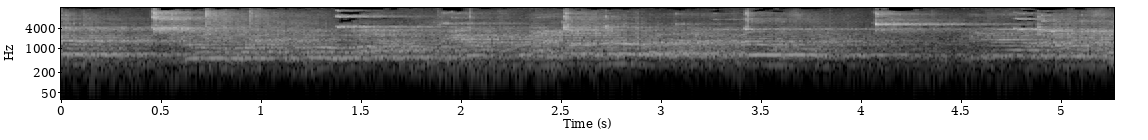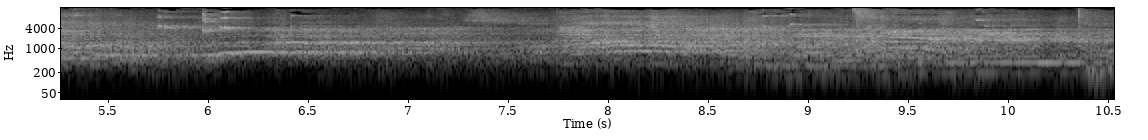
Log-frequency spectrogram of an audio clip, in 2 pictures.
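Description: Basketball bouncing on a hardwood gym floor during live play, with players' and spectators' voices echoing in the gymnasium.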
